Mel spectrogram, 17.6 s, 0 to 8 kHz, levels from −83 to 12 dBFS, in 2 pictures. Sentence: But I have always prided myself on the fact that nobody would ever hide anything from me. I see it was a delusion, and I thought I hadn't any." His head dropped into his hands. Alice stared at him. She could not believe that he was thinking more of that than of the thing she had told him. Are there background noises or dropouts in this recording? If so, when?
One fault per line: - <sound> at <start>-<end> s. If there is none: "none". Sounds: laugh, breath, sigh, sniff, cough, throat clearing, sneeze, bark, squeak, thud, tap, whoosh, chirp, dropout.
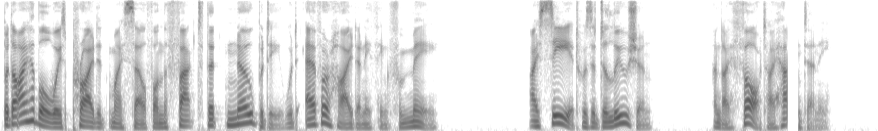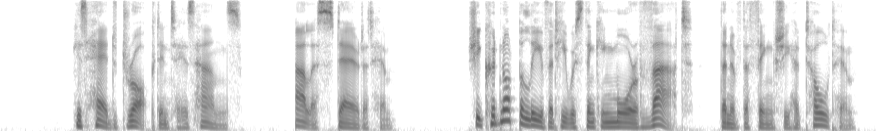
- dropout at 7.9-8.0 s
